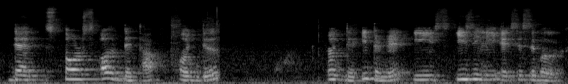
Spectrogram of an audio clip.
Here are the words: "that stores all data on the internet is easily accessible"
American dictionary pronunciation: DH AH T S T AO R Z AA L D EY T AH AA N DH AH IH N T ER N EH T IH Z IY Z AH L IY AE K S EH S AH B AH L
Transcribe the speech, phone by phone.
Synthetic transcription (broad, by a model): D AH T S T AO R S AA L D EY T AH AA N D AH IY N T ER N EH T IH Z IY Z AH L IY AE K S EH S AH B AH L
